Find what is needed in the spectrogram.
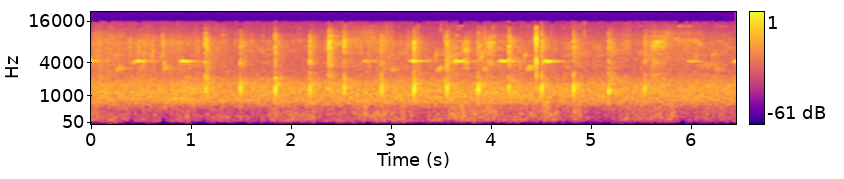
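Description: A runner's footfalls on the cross-country course, an even run of short knocks about three a second that starts about a second in and stops near the end.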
